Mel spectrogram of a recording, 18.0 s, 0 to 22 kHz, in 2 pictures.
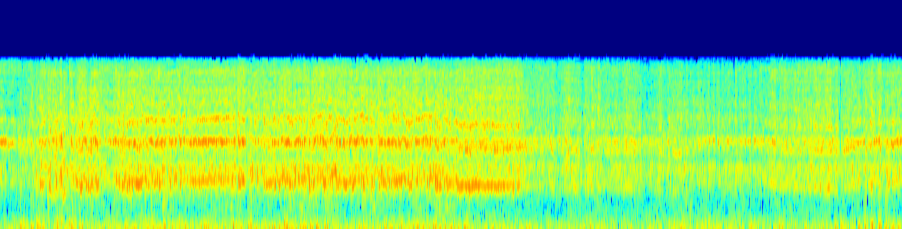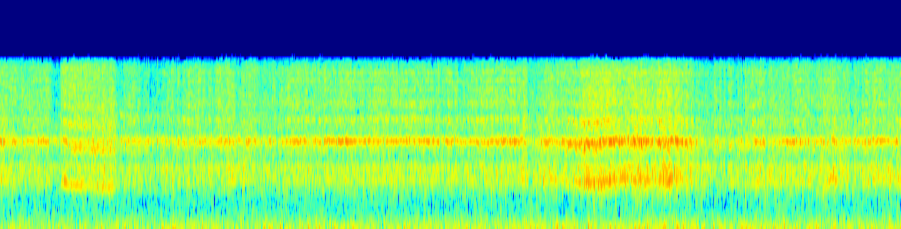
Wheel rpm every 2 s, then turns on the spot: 200, 190, 200, 210, 220, 230, 230, 230, 230.
none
